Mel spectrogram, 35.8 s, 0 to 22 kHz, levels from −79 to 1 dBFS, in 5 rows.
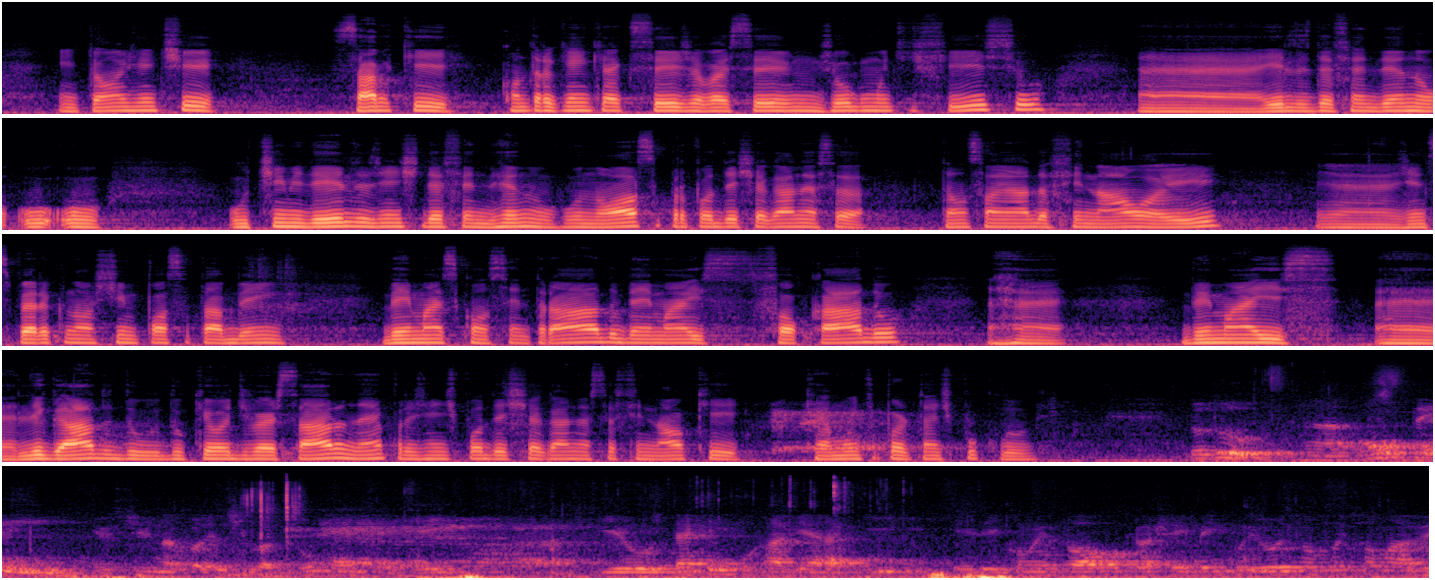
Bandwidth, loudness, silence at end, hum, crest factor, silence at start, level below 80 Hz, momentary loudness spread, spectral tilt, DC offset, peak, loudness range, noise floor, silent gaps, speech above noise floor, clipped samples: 13 kHz; -20 LUFS; 0 s; none; 20 dB; 0 s; -30 dBFS; 13 LU; -7.5 dB/octave; under 0.1%; 0 dBFS; 9 LU; -39 dBFS; none; 20 dB; under 0.1%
